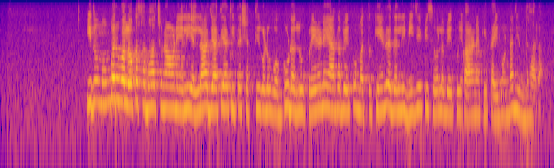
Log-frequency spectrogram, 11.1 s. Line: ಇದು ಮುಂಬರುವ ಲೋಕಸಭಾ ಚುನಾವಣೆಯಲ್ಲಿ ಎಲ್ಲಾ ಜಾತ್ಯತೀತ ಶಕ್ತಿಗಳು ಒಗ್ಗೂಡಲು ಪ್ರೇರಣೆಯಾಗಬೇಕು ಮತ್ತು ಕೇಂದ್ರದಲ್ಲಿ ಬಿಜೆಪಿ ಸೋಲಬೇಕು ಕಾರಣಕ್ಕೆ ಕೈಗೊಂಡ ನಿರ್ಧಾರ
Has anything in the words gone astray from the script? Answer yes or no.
no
